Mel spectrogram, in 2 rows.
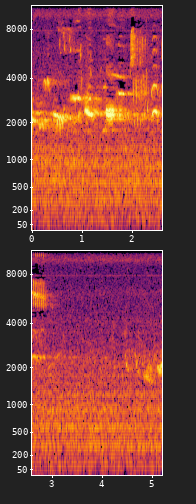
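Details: Nightingale morning song in May, Budapest, Hungary, recorded with a Canon Powershot SD1000: several quick high chirps and short whistled notes in the first three seconds, then fainter sliding notes, with steady background hiss.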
